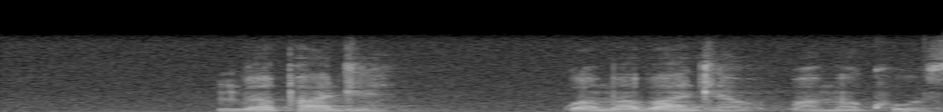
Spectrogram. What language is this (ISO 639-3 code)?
nbl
